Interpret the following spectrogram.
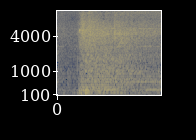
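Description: Steady workshop background noise, a hiss with faint steady tones, that comes in suddenly about half a second in.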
